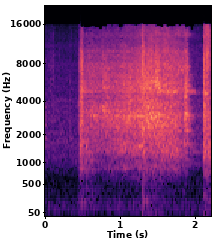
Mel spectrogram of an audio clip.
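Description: Aggressive inline skates grinding down a metal stair handrail: a sudden hit about half a second in, then a continuous hissing metal scrape that grows louder for about a second and a half and stops just before the end.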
